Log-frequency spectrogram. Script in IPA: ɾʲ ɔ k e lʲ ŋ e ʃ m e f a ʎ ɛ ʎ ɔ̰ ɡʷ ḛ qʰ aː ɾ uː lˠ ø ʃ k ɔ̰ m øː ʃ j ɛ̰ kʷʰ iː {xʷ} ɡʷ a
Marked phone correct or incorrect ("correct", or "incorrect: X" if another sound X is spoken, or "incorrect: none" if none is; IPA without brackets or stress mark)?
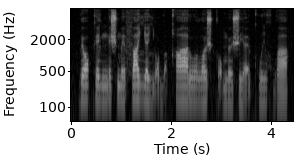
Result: correct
